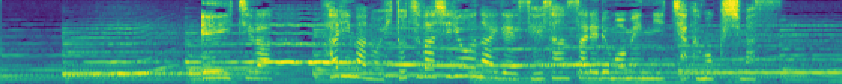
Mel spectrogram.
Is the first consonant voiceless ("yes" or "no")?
yes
